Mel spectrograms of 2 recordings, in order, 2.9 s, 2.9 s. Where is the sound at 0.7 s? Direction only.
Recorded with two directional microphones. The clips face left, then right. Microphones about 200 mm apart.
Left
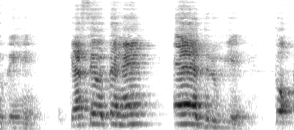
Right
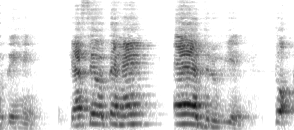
25° right (ahead or behind).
